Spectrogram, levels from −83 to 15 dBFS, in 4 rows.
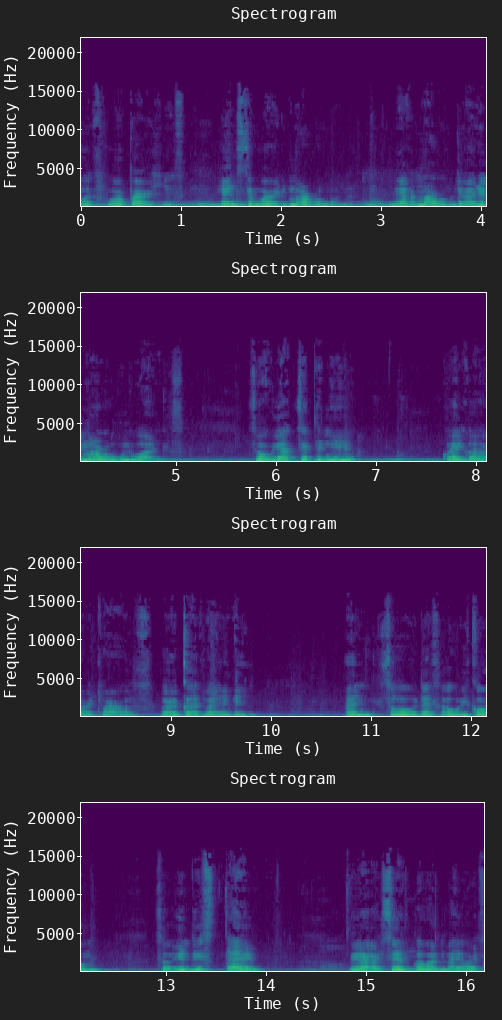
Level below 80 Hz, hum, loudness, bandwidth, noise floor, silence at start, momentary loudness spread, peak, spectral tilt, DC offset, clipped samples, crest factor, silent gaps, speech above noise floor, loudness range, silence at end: -46 dBFS; none; -24 LUFS; 14.5 kHz; -50 dBFS; 0 s; 12 LU; -8 dBFS; -8.5 dB/octave; under 0.1%; under 0.1%; 16 dB; none; 27 dB; 3 LU; 0 s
